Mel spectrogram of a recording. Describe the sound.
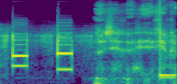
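Telephone keypad tones as someone dials a phone: two short dual-tone beeps, then murmured talking, then a final longer tone.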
